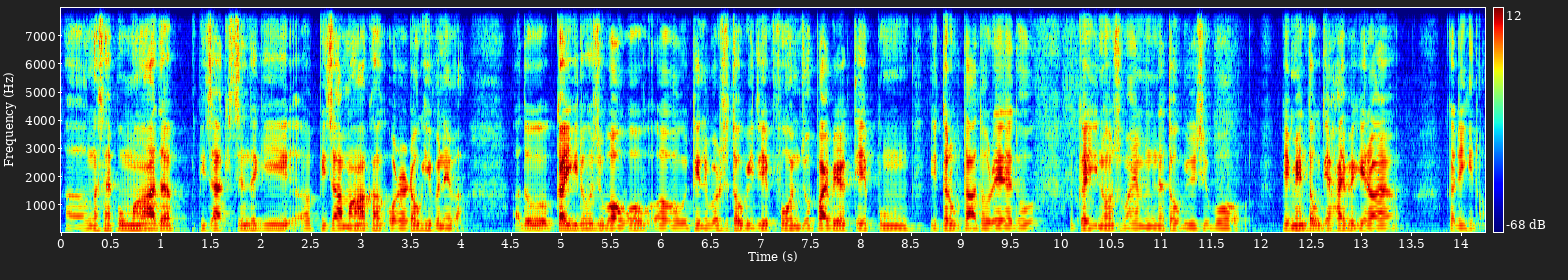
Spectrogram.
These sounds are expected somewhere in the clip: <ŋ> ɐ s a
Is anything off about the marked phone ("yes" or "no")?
no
